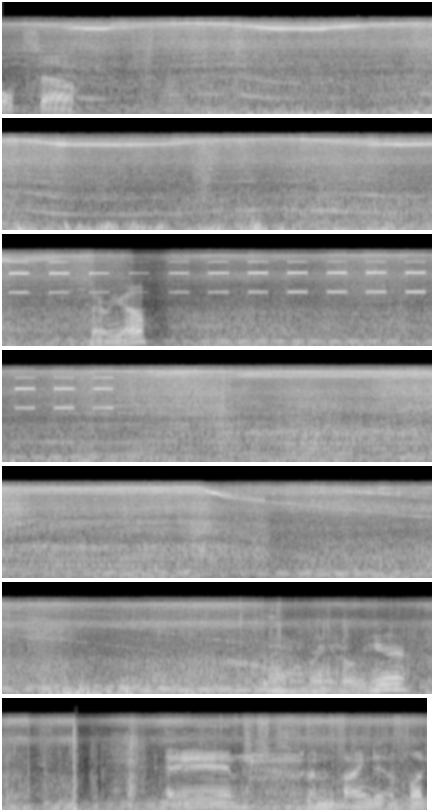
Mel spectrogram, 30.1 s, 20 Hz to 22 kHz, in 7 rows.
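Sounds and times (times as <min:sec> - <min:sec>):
helicopter motor whine: 0:00.0 - 0:30.0
low-battery alarm beeping: 0:08.1 - 0:14.2.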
